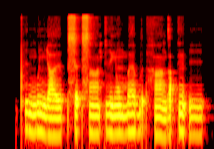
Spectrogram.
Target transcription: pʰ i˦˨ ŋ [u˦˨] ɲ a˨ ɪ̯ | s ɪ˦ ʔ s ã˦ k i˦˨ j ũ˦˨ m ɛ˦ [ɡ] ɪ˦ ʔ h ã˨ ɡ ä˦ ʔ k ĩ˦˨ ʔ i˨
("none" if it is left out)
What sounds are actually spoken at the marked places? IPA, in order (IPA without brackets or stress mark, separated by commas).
u˦˨, b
